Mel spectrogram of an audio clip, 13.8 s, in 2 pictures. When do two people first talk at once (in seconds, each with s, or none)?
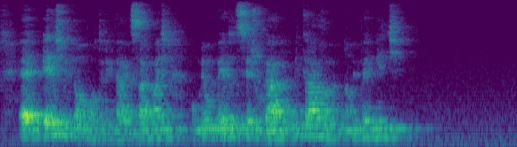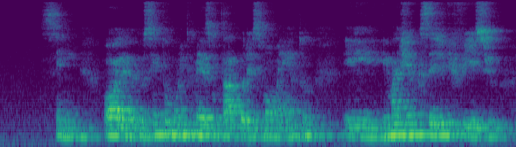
none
